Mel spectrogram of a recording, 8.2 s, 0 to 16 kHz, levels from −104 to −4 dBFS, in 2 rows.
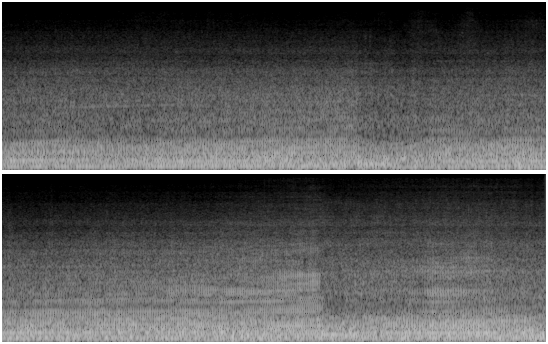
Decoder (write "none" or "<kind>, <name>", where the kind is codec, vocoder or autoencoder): none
